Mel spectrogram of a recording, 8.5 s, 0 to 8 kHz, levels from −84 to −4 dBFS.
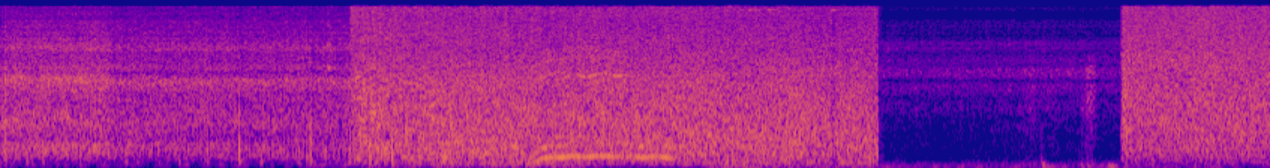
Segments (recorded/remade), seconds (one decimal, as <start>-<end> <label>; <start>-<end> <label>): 0.0-0.5 recorded; 0.5-2.9 remade; 2.9-8.5 recorded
